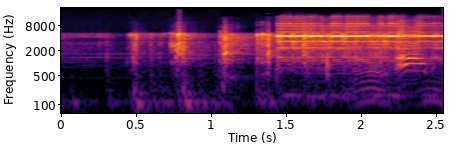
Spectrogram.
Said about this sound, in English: Oh. I always forget that burglar alarm. Here, let me get my other key and turn that thing off.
